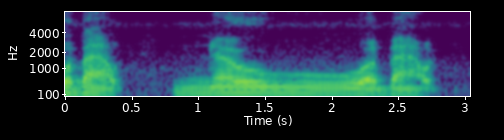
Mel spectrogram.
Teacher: the W in no no no connects to the a in about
